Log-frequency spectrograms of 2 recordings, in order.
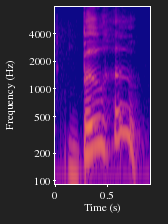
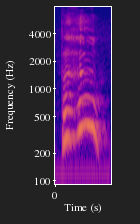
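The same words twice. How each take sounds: First: Mocking boo-hoo, higher, a put-on sniffle; mock sob. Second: A much higher, squeaky mock boo-hoo; mock sob higher. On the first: Vlogger mocking the hedge fund's losses with a fake sob. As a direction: fake a crybaby's whimper. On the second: Vlogger sneering at hedge fund losses, squeaky mock sob. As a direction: whine it like a sulking child.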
